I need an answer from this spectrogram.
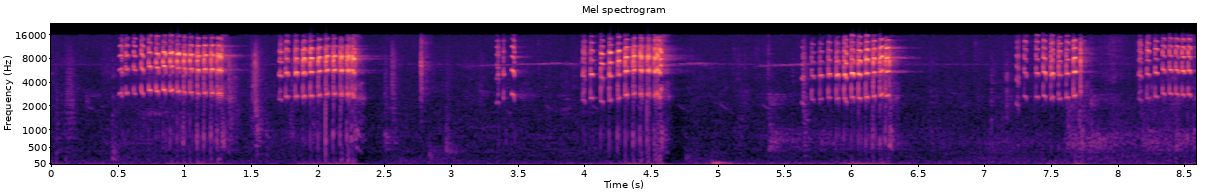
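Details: Several spider monkeys exchange high, tremulous whinnying calls, loud pulsing bursts repeated roughly every second, with fainter answering calls between them.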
